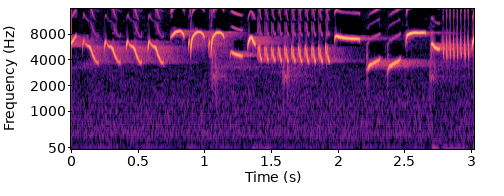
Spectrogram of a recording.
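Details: A Eurasian wren perched right in front of the camera, showing no fear, sings a loud, rapid, high-pitched song: looping whistled notes, then a fast buzzy trill, then sharp rising phrases ending in another trill.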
